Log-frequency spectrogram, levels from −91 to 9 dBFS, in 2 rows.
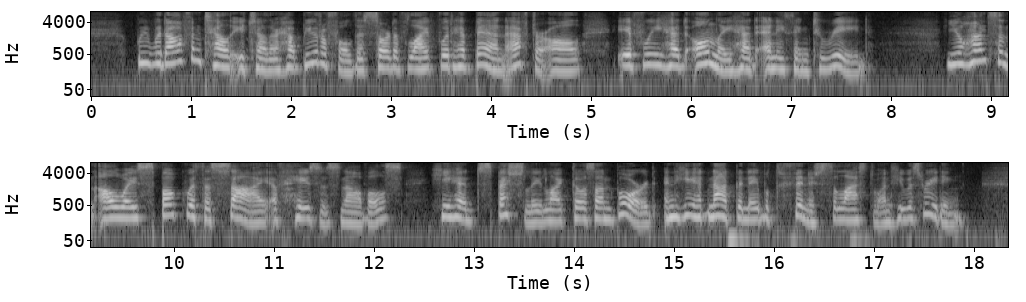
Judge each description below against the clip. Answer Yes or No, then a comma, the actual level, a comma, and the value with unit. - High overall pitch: Yes, high, 215 Hz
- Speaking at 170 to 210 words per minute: Yes, average, 180 wpm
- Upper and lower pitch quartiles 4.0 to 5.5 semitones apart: Yes, average, 4.6 semitones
